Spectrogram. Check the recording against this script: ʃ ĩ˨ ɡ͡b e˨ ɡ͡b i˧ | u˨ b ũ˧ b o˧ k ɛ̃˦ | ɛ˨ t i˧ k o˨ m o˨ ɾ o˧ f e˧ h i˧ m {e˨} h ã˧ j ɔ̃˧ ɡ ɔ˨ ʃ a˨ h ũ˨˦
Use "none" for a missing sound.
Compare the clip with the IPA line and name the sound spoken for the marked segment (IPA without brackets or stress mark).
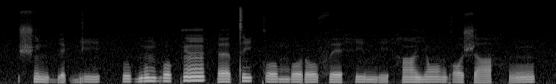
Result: i˨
